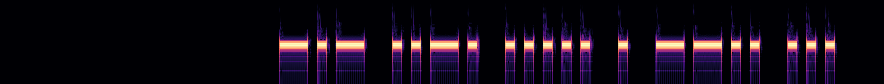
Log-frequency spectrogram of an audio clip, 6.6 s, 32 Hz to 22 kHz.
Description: Morse code, heard as a keyed tone, about 17 wpm, 700 Hz. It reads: KF5EZS
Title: USA Call Signs - 6 Characters - Repeated 3x - 17wpm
